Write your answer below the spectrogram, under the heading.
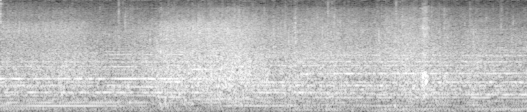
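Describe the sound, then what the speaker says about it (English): Ocean waves in the video game Disco Elysium wash in a steady, continuous surf with a rain-like hiss and a faint low hum beneath, with no voices. "The sound of the waves."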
